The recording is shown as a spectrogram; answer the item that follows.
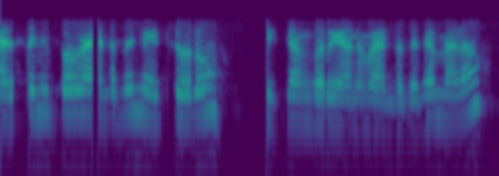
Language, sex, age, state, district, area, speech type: Malayalam, female, 45-60, Kerala, Kozhikode, urban, conversation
